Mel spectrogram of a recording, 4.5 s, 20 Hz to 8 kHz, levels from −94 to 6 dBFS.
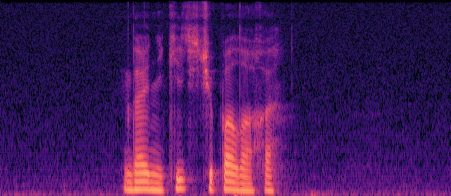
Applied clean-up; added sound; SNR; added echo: none; none; none; none.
